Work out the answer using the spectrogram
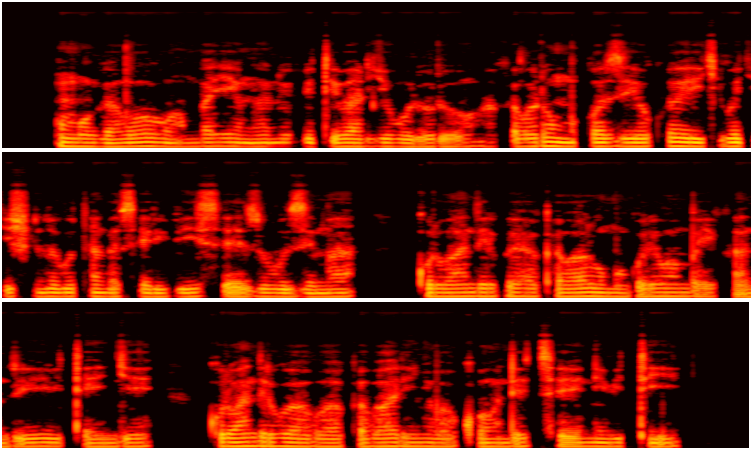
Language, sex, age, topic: Kinyarwanda, male, 18-24, health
